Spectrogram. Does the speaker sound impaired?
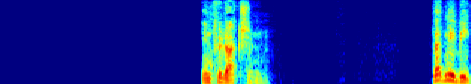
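No.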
